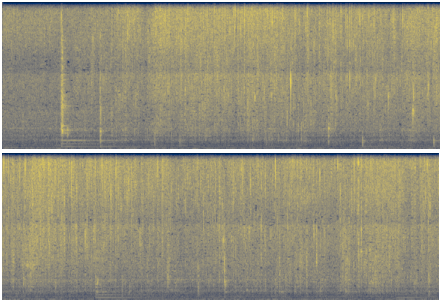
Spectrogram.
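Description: Dried mushroom slices sizzling steadily in hot oil in a pan, stirred with a wooden spatula that clicks and scrapes against the pan now and then.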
